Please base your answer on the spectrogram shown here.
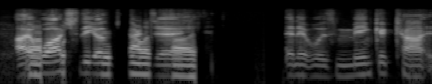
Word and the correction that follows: Mina Kimes: Is that how you say her name? – Mina Kimes.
